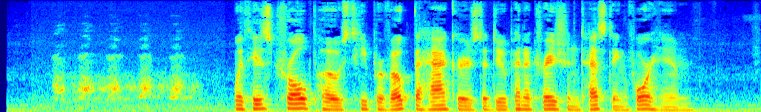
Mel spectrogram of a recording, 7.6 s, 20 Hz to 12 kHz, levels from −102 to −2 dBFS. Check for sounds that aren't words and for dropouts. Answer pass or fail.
fail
